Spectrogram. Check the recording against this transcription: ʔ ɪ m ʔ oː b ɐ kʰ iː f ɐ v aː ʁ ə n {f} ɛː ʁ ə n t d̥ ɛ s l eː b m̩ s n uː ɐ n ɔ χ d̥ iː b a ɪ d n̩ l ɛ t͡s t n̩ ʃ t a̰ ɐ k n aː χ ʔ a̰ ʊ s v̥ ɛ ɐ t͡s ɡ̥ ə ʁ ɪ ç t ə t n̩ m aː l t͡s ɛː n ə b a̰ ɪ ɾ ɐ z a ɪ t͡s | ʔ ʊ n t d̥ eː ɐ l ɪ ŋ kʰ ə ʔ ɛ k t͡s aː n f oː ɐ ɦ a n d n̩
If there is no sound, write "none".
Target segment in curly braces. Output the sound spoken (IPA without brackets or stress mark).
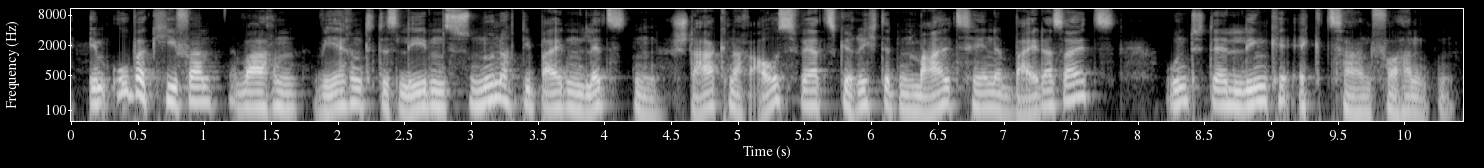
v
